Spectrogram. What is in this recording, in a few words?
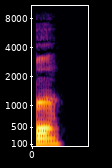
Phoneme Male; Commonscript; Lynguistykon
